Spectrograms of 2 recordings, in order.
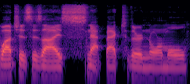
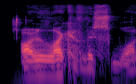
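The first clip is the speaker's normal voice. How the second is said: eerie voice echoing around the room; 2 semitones lower, 3 dB quieter than usual. A narrator voices an unseen voice that the players all hear: reverberating voice. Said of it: "It reverberates around the room".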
